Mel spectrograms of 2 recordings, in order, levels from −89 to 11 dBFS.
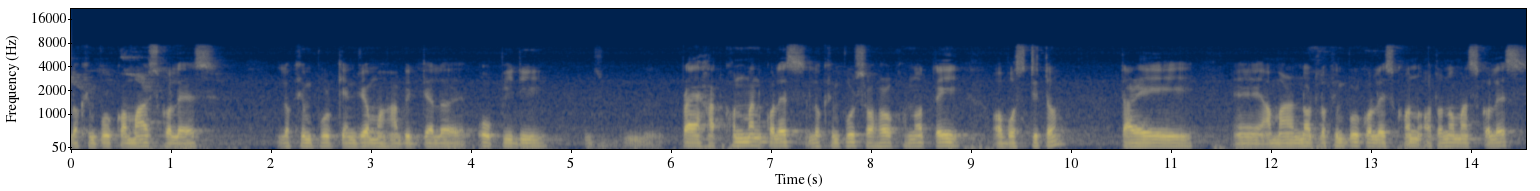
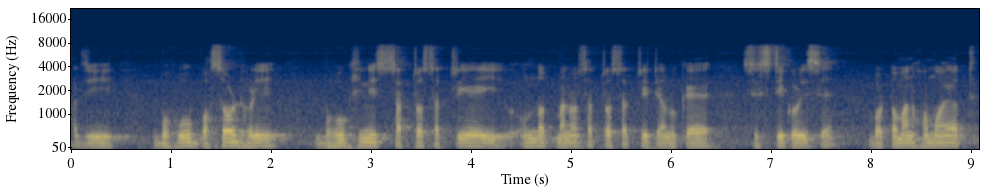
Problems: none marked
